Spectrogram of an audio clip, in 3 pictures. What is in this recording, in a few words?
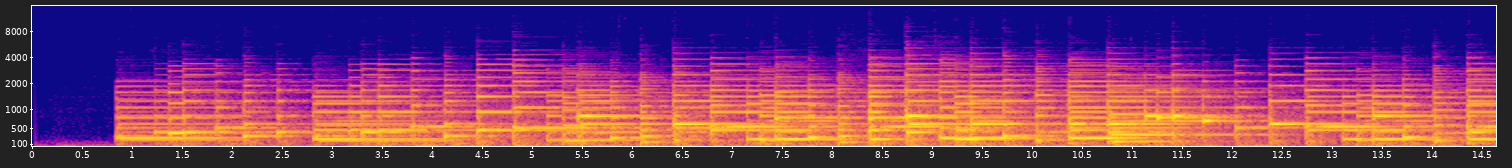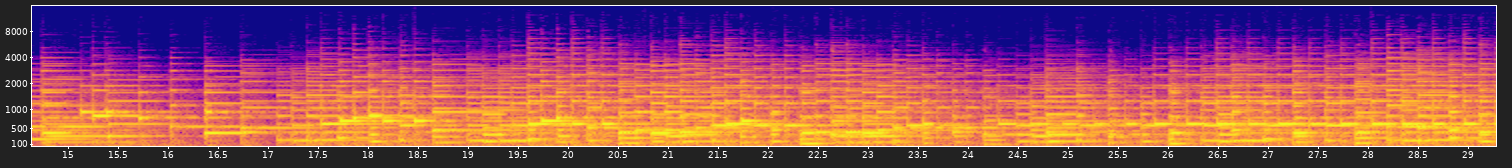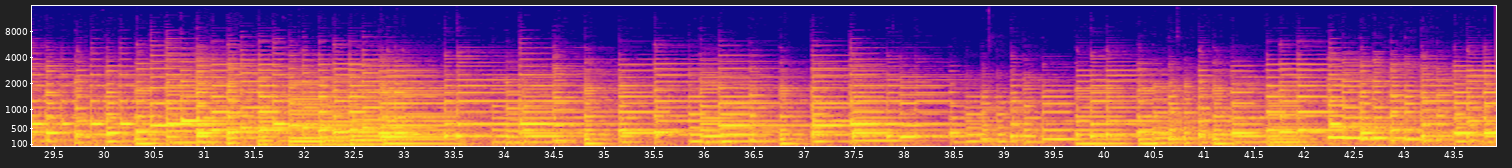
The Well-Tempered Clavier Book I Prelude No 17 in A Flat Major; JS Bach; BWV 862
